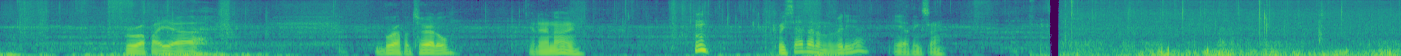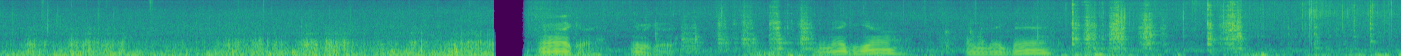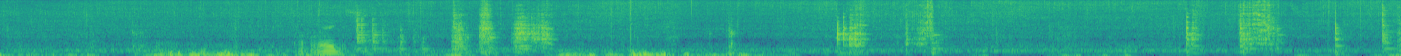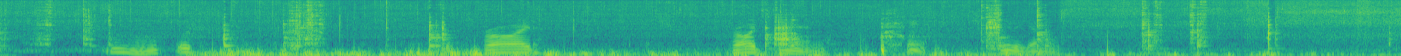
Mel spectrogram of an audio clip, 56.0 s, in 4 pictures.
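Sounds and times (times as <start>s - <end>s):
meat sizzling in a pan: 0.0s - 56.0s
utensil scraping and clicking on pan: 20.8s - 22.2s, 24.7s - 26.5s, 31.6s - 33.6s, 36.4s - 37.5s, 39.9s - 43.1s, 44.2s - 45.4s, 53.4s - 54.9s.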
